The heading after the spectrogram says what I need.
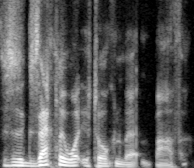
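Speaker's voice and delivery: ordinary talk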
